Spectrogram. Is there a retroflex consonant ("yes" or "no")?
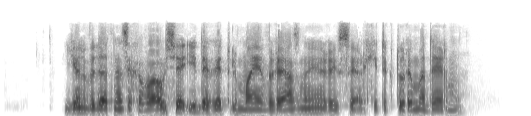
no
